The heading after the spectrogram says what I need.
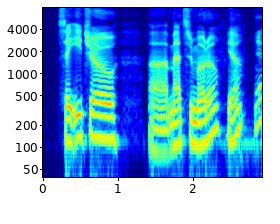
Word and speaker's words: Matsumoto: Seicho uh Matsumoto, yeah? Yeah. All right. And it was called Tower of Waves. I always depend on you for Japanese pronunciation. Well, then technically it's Matsumoto.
